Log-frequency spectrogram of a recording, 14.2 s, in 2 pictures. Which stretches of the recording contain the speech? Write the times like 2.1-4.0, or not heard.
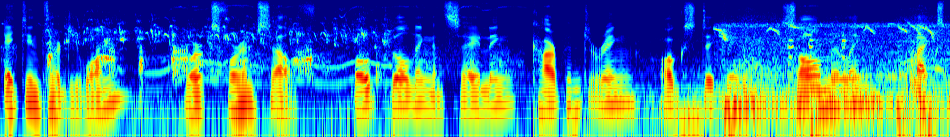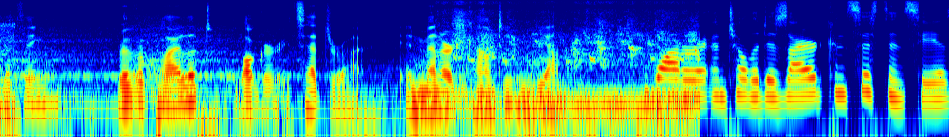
0.0-14.2.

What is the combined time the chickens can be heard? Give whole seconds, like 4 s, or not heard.
7 s.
